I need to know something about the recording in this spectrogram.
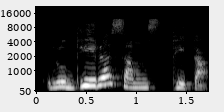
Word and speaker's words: रुधिरसंस्थिता: This is not Rudhira, it is Rudhira Samsthita. There is Hasva here in Ikara. So, Rudhira Samsthita.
